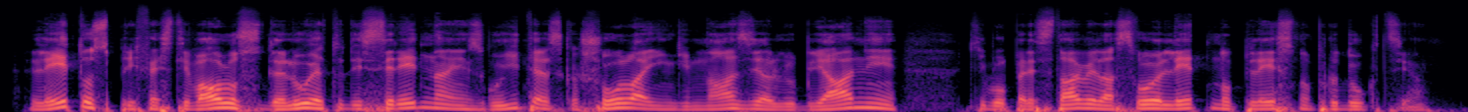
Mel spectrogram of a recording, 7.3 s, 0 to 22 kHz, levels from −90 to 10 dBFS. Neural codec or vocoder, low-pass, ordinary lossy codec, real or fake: codec, 44.1 kHz, 7.8 kbps, DAC; 19.8 kHz; none; fake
